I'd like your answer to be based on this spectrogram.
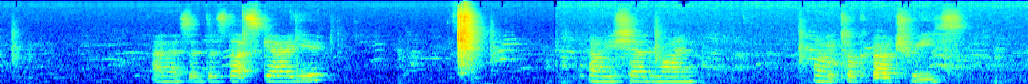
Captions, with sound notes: and I said, "does that scare you?" [jewellery clink] and we shared wine, and we talk about trees,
